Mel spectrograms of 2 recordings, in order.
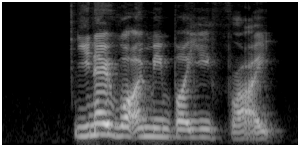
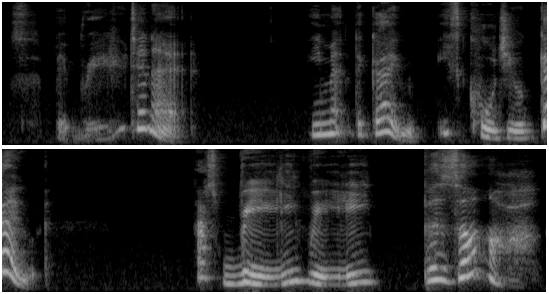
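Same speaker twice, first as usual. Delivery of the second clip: whispered, much softer mock disbelief; hushed aside; 10 dB quieter than usual. Retelling a hushed chat with Tim about the post, whispered. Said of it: "me and Tim looked at it and we were like".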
